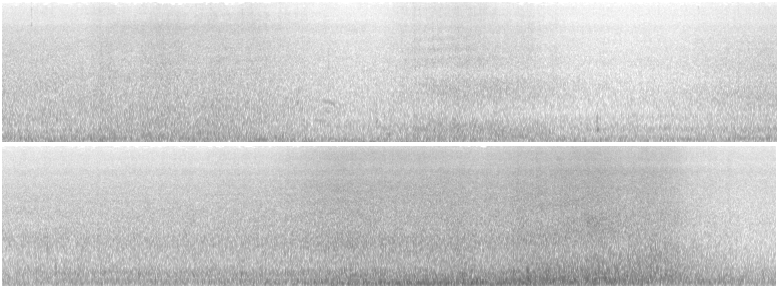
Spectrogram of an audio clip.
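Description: Ocean surf, waves washing in continuously: a softer stretch, then a larger wave building past the middle and falling away near the end.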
